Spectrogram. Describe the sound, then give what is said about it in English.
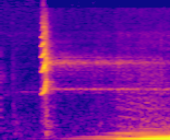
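A cabin door is pushed open a little, giving off a short, sharp squeak. A low rumble then swells steadily louder beneath it. “She tries the handle and pushes the door open a little.”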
